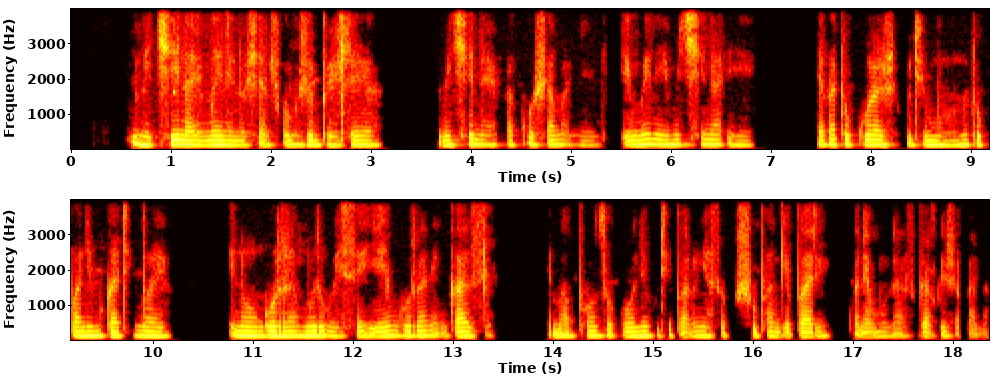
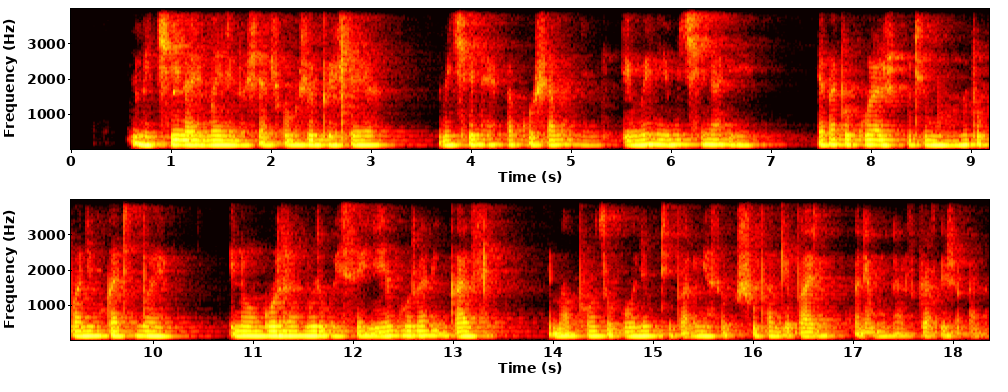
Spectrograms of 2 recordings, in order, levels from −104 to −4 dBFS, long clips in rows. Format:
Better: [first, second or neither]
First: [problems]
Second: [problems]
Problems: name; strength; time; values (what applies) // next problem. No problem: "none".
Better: first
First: none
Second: room echo; dies away in 0.7 s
